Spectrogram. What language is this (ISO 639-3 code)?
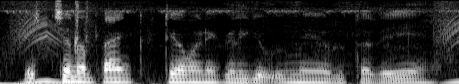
kan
